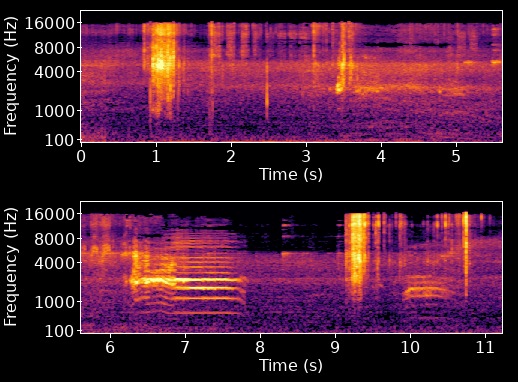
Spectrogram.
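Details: Stray street cats clash over the territory of an angry white cat; one drawn-out harmonic meow near the middle, a shorter wavering cry later, with sharp clicks and low traffic rumble throughout.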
